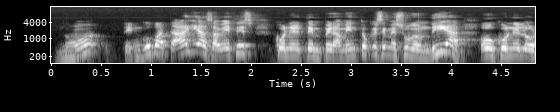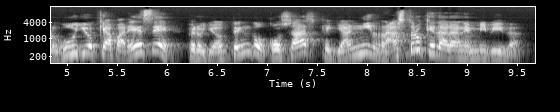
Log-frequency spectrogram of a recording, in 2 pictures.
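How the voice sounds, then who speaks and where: A man's voice: high voice, animated, moderate pace, few pauses, pushed and bright. A male pastor preaching a sermon in a church, emphatic, with rhetorical questions and voices acted out as quotes.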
